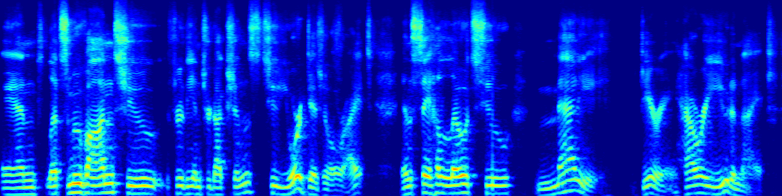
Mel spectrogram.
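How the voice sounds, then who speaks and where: A man's voice: medium pitch, expressive, unhurried. Chatty rambling podcast host, a man. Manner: rambling, friendly, many restarts. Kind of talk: casual roundtable interview.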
